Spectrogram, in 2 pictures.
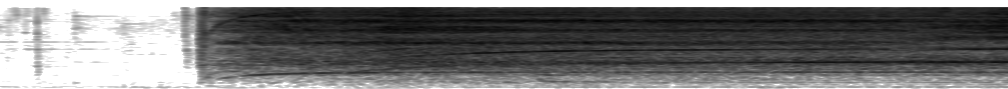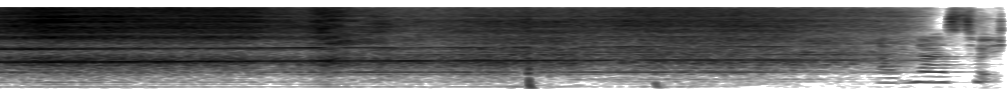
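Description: VAX Air Stretch Pet upright bagless vacuum cleaner switched on about a second in, its motor whine rising quickly to a steady pitch over a loud rush of air, then dying away near the end.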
